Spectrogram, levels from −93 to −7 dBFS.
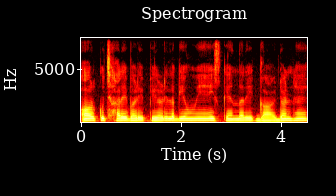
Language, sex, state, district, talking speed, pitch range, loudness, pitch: Hindi, female, Uttar Pradesh, Lucknow, 170 wpm, 160-175 Hz, -16 LUFS, 165 Hz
